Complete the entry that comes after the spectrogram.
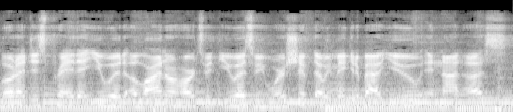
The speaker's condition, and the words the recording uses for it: No condition.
